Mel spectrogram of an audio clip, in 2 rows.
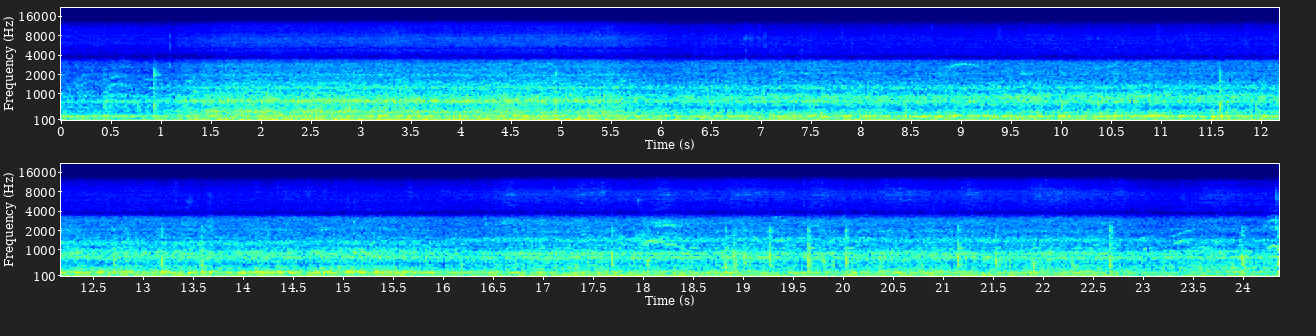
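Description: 1874 Lidgerwood two-cylinder single-drum steam hoist running steadily under steam, its engine clattering with a constant hiss of escaping steam.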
